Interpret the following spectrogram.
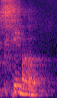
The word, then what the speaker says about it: Simão: Este nome Shimon transliterado em em caracteres latinos, a pronúncia fica Simão.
